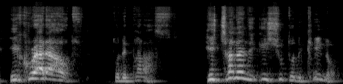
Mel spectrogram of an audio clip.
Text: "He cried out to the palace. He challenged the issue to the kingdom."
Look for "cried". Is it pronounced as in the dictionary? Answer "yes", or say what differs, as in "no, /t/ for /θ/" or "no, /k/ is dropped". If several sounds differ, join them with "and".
yes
